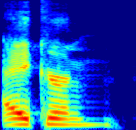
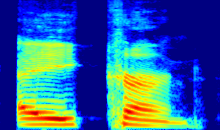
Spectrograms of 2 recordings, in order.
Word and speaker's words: acorn: help you guys learn to pronounce the word acorn. It is pronounced acorn, not acorn.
